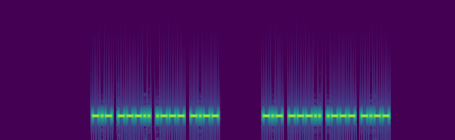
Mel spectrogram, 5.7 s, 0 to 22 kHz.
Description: Morse code, heard as a keyed tone, about 46 wpm, 700 Hz. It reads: K8JY K8JY
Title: USA Call Signs - 4 Characters - Repeated 2x - 45wpm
